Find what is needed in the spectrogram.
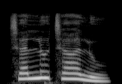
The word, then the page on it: ಚಲ್ಲುಚಾಲು: callucālu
